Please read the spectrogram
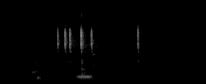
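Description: A few faint, quick clicks in a short cluster about half a second in, then one more single click a moment later.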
